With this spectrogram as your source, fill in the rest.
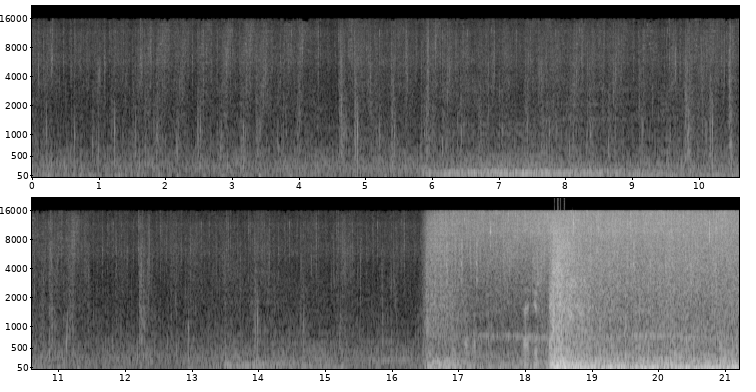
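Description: Magic flames crackle softly.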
